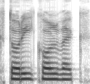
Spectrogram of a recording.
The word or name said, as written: ktorýkoľvek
